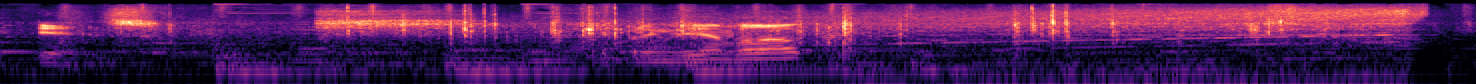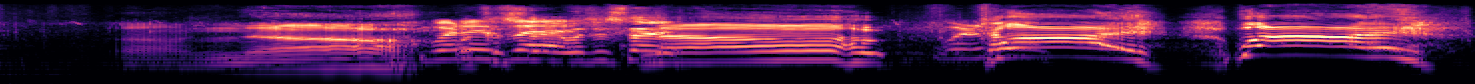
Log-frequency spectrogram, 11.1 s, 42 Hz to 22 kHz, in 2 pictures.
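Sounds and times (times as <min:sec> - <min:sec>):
rising suspense tone: 0:01.8 - 0:06.0
rushing noise: 0:02.1 - 0:06.0.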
